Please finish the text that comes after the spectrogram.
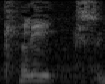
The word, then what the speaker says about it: Cleek: Cleek's Guide to Carnane Mastery. That's how you pronounce it. Cleeks. Like leeks, I guess it is.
